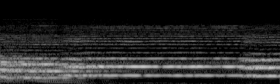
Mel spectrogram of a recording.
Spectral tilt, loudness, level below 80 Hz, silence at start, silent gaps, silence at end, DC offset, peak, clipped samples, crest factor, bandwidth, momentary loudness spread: -3.5 dB/octave; -23 LUFS; -72 dBFS; 0 s; none; 0 s; under 0.1%; -10 dBFS; under 0.1%; 14 dB; 9.2 kHz; 4 LU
